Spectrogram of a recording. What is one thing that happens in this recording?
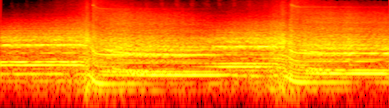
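A hypercar engine shifts up a gear, its pitch dropping sharply.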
